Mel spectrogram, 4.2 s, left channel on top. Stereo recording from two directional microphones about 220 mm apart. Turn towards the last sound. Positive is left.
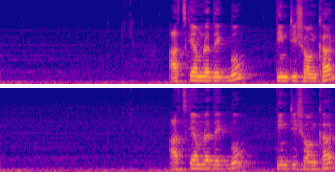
turn(degrees=40)  # may be behind; listen again after turning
